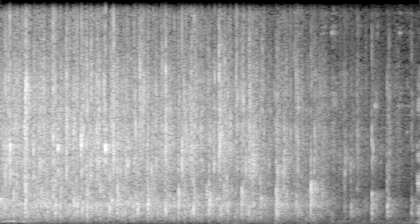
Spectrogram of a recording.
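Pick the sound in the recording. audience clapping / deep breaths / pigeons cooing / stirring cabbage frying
audience clapping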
